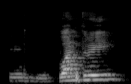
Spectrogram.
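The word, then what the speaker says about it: thirteen: 1 3 13. I told you stress the second part.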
